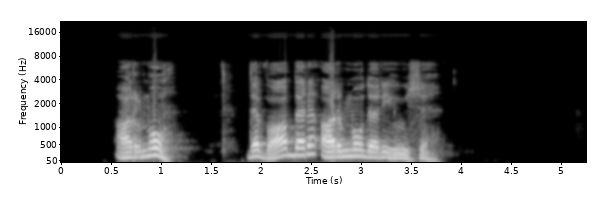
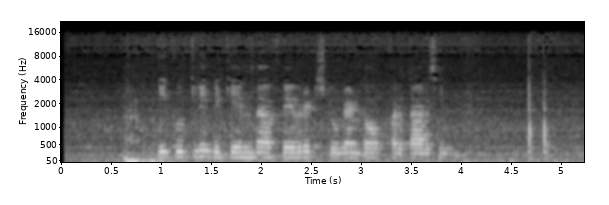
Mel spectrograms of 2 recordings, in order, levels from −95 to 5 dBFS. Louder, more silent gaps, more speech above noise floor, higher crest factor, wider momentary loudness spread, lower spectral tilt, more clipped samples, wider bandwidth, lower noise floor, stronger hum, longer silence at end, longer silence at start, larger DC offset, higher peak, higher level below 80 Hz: first, -13 LUFS vs -20 LUFS; neither; first, over 78 dB vs 21 dB; about the same, 14 dB vs 16 dB; about the same, 14 LU vs 16 LU; about the same, -8 dB/octave vs -7.5 dB/octave; neither; second, 7 kHz vs 16 kHz; first, under -90 dBFS vs -39 dBFS; neither; first, 1.5 s vs 0 s; first, 0.55 s vs 0.05 s; neither; first, 0 dBFS vs -4 dBFS; second, -44 dBFS vs -28 dBFS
